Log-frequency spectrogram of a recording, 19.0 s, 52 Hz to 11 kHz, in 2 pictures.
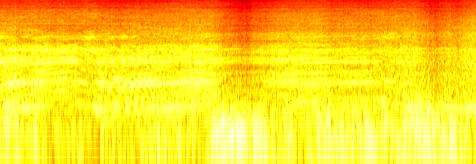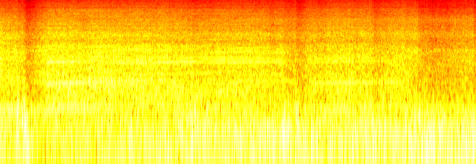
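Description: Suzuki Raider 150 FI single-cylinder engine pulling hard through the gears. Its pitch climbs and drops sharply at each shift, then holds steadier. Wind rushes over the microphone throughout.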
